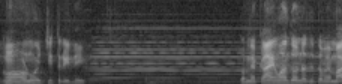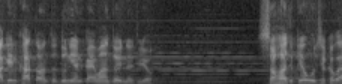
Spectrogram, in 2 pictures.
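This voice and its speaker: A male folk comedian with a Kathiawadi Gujarati accent, telling stories on stage and acting out every part of the dialogue. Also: a little high. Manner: animated, acts out dialogue in different voices. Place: stage before a live audience. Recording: reverberant hall with faint music.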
